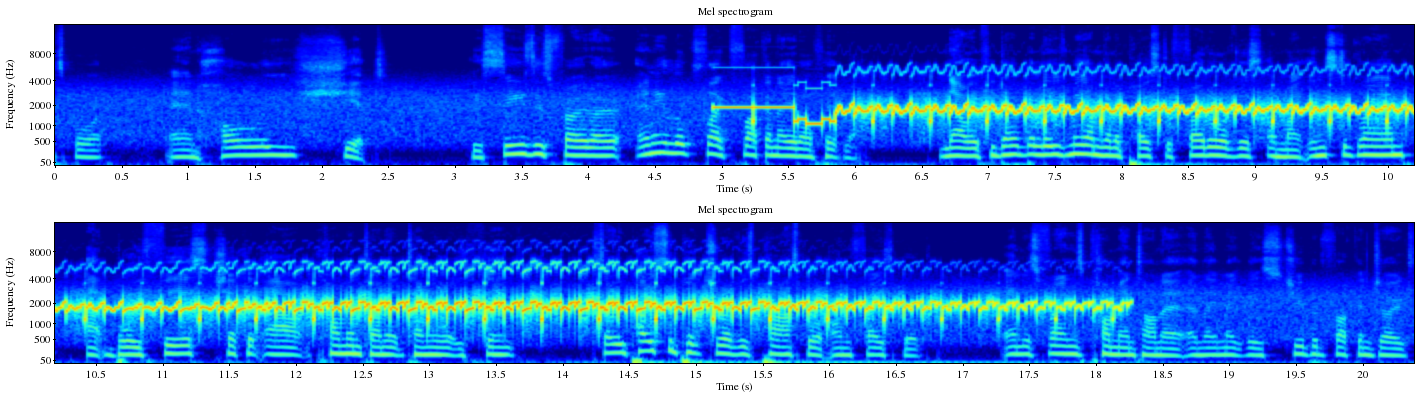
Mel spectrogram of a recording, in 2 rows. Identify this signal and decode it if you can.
SSTV (slow-scan television), Scottie S1, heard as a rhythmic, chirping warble, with fading and speech in English.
